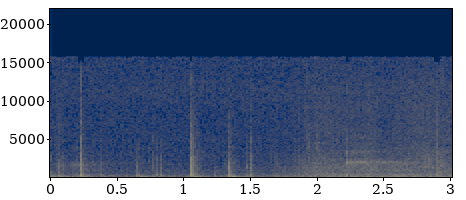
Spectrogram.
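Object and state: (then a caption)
Cardboard figure box. A hollow, printed purple cardboard box holding an Idol Master Banpresto figure is held in one hand and tapped with long acrylic nails. Six light, dull taps click briefly and die away almost at once over a faint low background hum.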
